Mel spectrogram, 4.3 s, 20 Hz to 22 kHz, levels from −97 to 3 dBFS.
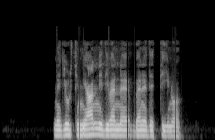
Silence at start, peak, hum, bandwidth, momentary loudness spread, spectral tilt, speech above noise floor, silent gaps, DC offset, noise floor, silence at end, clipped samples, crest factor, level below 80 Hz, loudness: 1.1 s; -6 dBFS; none; 7.8 kHz; 7 LU; -8.5 dB/octave; 68 dB; none; under 0.1%; -88 dBFS; 0.7 s; under 0.1%; 16 dB; -52 dBFS; -21 LUFS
